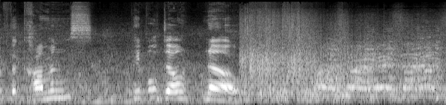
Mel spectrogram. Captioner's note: crowd protesting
